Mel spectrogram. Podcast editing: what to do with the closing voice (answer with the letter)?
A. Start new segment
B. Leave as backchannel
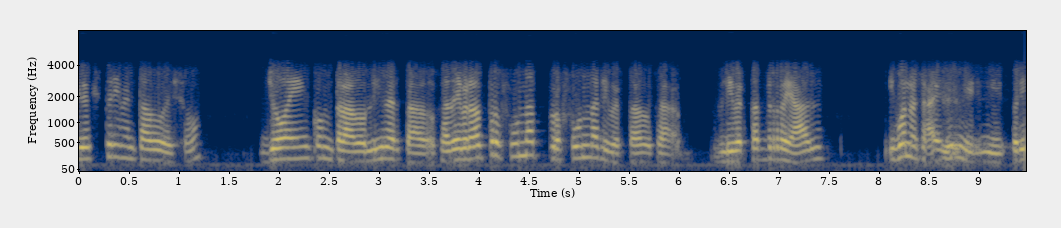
B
